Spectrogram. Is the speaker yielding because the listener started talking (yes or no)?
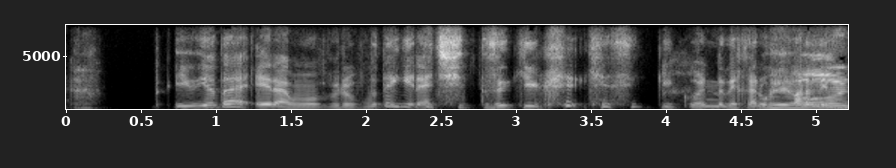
no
